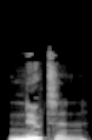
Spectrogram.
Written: newton

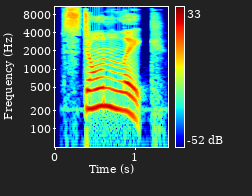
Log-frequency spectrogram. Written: stone lake

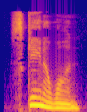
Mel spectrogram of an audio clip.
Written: skanawan

